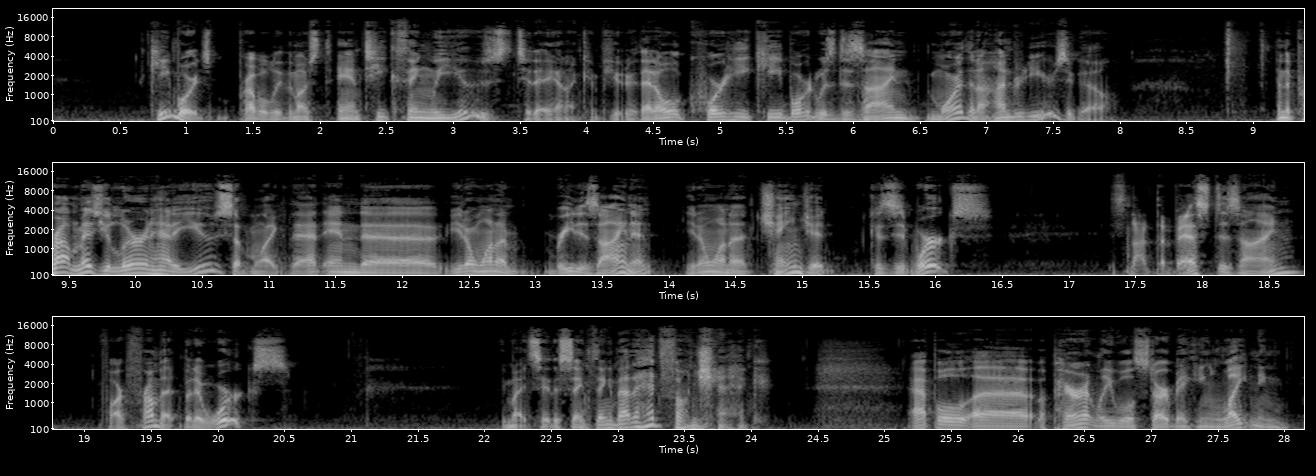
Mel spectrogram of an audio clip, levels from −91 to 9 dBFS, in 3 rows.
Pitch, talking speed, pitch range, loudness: 95 Hz, 175 wpm, 90-105 Hz, -26 LUFS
